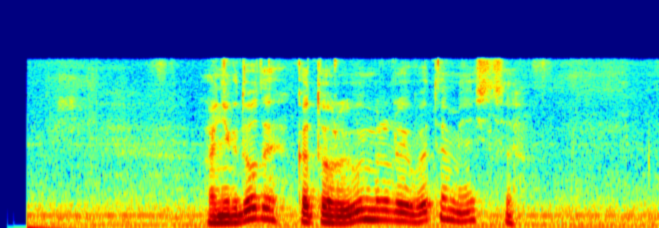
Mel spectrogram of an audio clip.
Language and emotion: Russian, neutral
